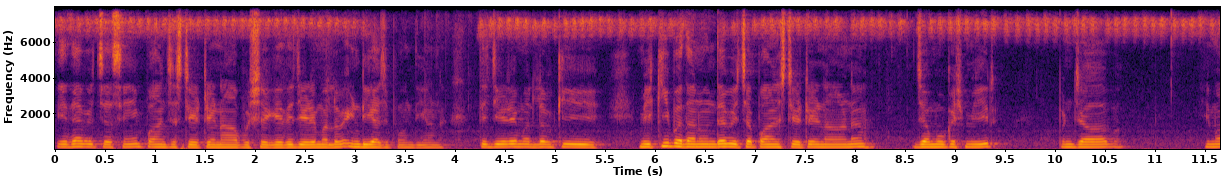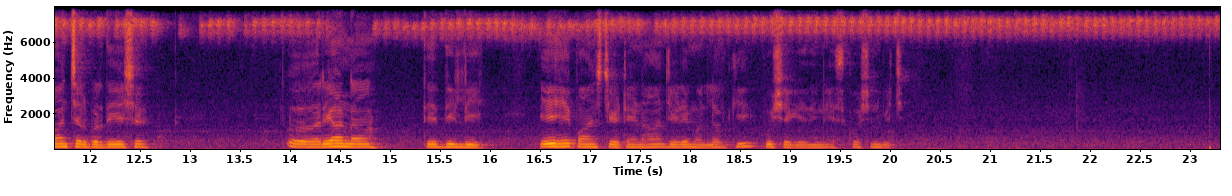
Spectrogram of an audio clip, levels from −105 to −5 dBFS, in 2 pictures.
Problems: constant background noise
